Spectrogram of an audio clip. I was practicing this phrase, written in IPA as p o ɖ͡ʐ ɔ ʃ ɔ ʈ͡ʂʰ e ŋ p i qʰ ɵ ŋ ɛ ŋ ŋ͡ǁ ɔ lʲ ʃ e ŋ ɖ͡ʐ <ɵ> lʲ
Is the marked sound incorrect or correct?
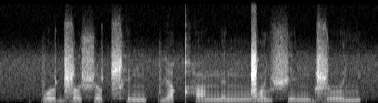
correct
